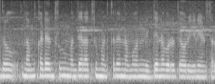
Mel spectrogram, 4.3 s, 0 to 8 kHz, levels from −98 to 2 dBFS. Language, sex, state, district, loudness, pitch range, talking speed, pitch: Kannada, female, Karnataka, Raichur, -15 LUFS, 185-200 Hz, 210 wpm, 190 Hz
